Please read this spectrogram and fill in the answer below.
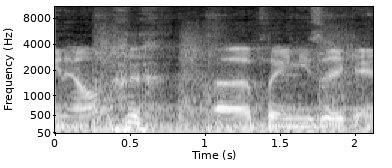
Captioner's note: laughs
